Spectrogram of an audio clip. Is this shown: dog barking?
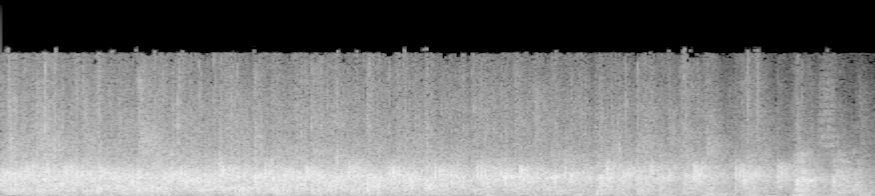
no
